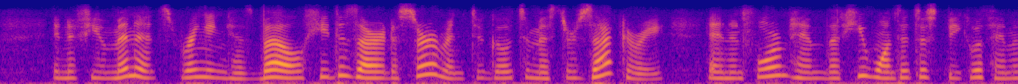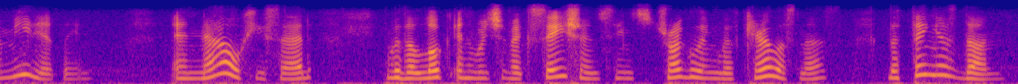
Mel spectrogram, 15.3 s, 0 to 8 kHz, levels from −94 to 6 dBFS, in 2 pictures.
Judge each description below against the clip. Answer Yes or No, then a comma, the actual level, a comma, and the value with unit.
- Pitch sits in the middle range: No, high, 230 Hz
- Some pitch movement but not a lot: Yes, average, 3.3 semitones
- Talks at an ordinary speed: Yes, average, 175 wpm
